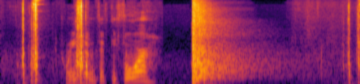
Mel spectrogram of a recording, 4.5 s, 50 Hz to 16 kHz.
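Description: Rifle shots striking a MILITECH Feather-Light RF1 stand-alone hard armor panel: one loud, sharp crack with a long decaying ring, followed by quick faint pops at the end, with a voice talking beforehand.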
